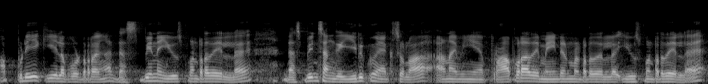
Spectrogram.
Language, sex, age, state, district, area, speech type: Tamil, male, 18-30, Tamil Nadu, Erode, urban, spontaneous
